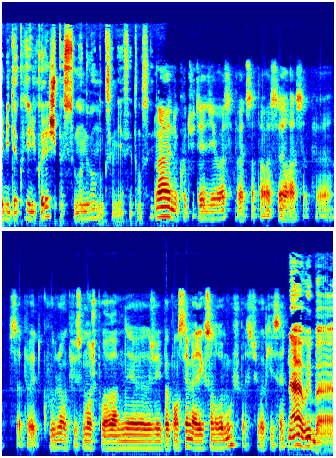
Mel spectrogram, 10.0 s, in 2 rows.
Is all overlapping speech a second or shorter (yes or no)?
yes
